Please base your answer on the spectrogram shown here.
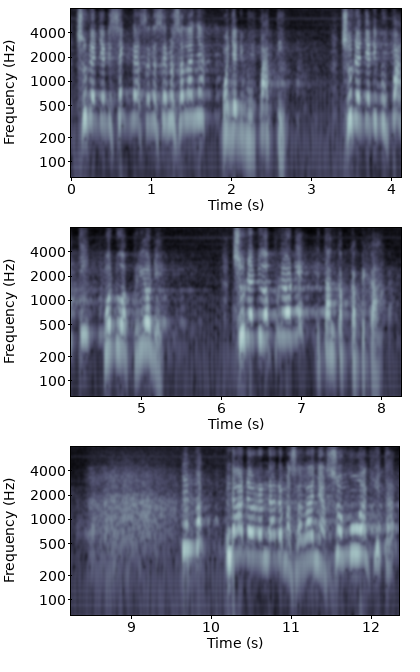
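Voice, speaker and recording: A man preaching a comic sermon in an animated way, now and then dropping low to mimic the people he talks about. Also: gravelly. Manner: animated, mimics widows and wives in a low voice, sings snatches.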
